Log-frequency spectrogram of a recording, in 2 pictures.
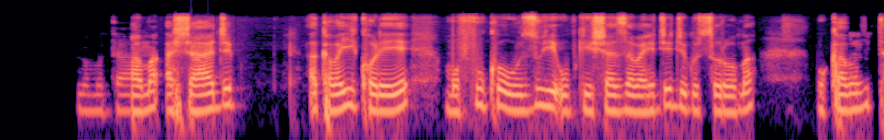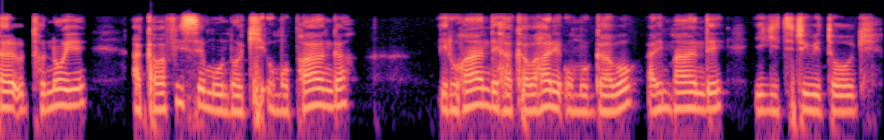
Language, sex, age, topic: Rundi, male, 18-24, agriculture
